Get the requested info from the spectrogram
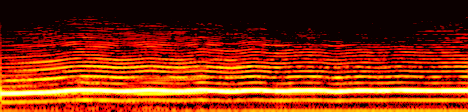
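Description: A male Baul folk singer holding one long sung note through a microphone. The pitch slides up slightly at the start, then holds steady with a gentle waver.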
